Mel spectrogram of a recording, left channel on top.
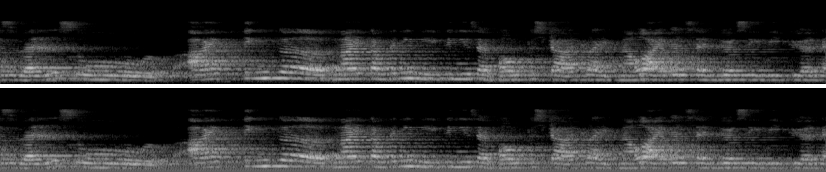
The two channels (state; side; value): noise; right; hum, 15 dB below the sound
